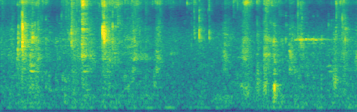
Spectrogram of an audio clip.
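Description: Fingers mixing rice with thin fish curry on a plate: soft wet squishing, with a few short clicks against the plate.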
